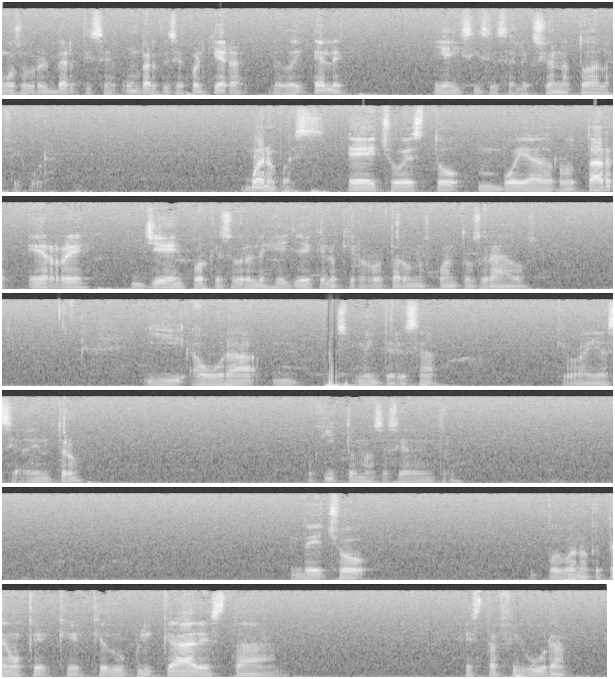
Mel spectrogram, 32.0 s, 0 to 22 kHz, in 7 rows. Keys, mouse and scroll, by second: 2.3 l, 4.6 l, 10.3 l, 14.6 r, 15.3 y, 19.9 ctrl+click, 22.5-23.5 middle drag, 24.2-26.6 drag, 26.6-29.0 middle drag, 29.4-30.4 drag, 30.5-32.0 middle drag.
